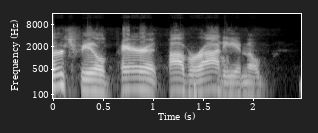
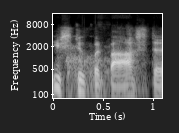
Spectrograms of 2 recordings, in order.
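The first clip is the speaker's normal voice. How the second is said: put-on deep-voiced British accent; 6 semitones lower, 3 dB quieter than usual. Retelling what a friend's parrot always used to say: British accent. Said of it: "just like a British person would".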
